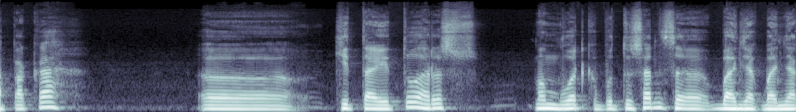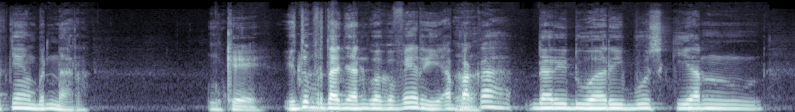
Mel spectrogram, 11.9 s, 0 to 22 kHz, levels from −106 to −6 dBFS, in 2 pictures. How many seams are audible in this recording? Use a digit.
0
